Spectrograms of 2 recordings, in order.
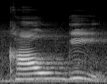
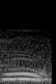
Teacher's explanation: नाक से भी आवाज़ आ रही है और मुंह से भी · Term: अनुनासिक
